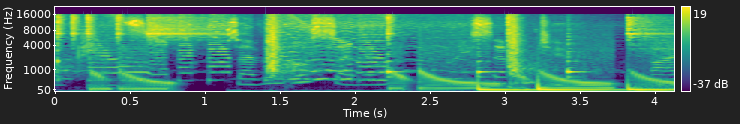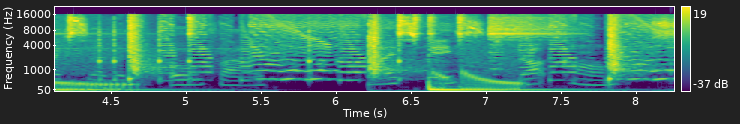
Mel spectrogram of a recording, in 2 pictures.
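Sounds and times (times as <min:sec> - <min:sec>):
mob style 808 bass beat: 0:00.3 - 0:00.9, 0:02.3 - 0:05.0, 0:06.7 - 0:07.7.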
